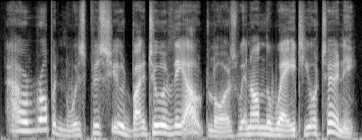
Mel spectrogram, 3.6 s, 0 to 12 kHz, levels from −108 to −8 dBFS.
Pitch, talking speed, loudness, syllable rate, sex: 155 Hz, 265 wpm, -18 LUFS, 5.7 syllables/s, male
